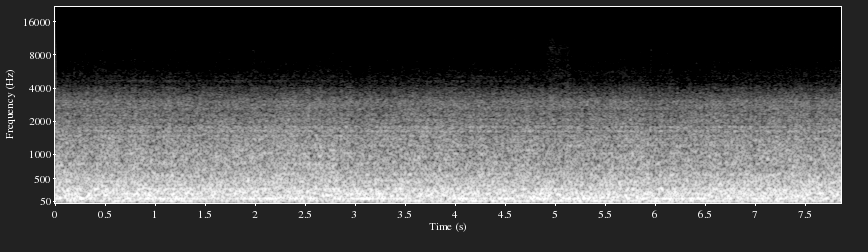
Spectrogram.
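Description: Tyres roar steadily on a highway, heard from inside a moving car.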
